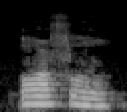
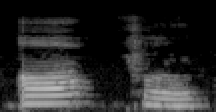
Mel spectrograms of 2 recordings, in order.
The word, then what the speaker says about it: awful: Awful, đó thì trọng âm đầu tiên chúng ta sẽ đọc mạnh hơn, rõ hơn. Awful.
